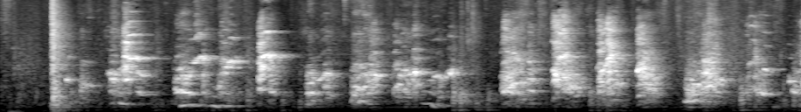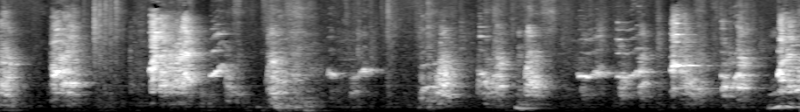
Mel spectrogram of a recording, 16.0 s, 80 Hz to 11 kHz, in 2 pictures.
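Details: Russian Toy Terrier, 6.5 months old, greeting its owners home from work, as it does every day indoors. Rapid, high, yappy barks tumble over one another almost without pause, mixed with short whiny yelps and a few lower squeaky whimpers.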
